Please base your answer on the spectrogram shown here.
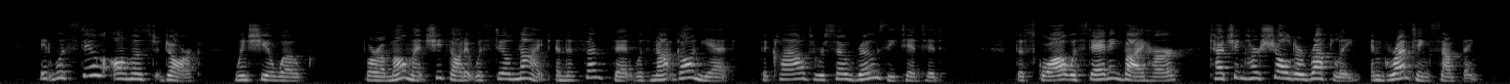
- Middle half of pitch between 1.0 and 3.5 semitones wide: No, wide, 5.5 semitones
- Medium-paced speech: Yes, average, 170 wpm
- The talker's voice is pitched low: No, high, 220 Hz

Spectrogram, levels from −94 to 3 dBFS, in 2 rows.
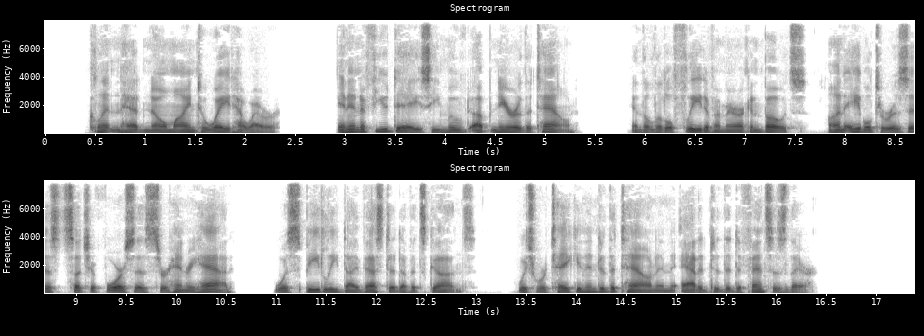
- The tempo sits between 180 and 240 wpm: Yes, average, 185 wpm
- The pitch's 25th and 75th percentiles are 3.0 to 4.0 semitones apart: Yes, average, 3.6 semitones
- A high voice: No, low, 105 Hz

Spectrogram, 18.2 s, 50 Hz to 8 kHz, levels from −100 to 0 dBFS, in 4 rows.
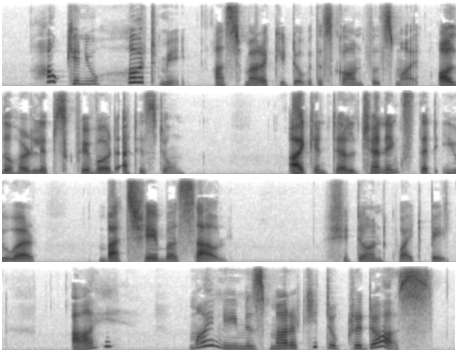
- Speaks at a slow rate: Yes, slow, 120 wpm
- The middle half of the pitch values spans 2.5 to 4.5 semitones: Yes, average, 4.0 semitones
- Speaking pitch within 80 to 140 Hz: No, high, 215 Hz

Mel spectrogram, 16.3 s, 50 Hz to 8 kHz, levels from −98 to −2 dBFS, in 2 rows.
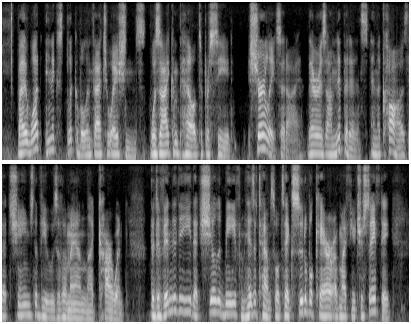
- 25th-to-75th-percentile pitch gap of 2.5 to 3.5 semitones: No, average, 4.7 semitones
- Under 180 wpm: Yes, average, 170 wpm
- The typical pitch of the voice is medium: No, low, 130 Hz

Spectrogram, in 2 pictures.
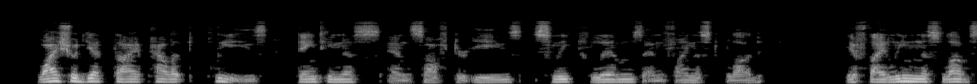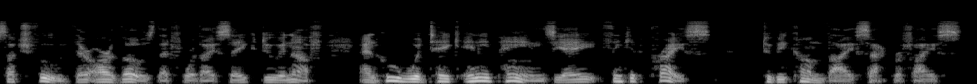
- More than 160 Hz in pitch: No, low, 115 Hz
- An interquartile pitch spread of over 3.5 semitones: Yes, average, 4.4 semitones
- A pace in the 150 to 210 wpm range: No, slow, 135 wpm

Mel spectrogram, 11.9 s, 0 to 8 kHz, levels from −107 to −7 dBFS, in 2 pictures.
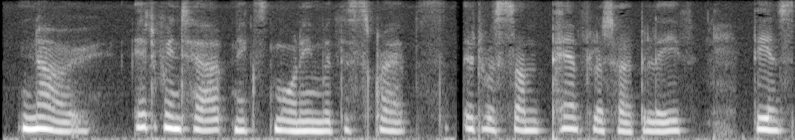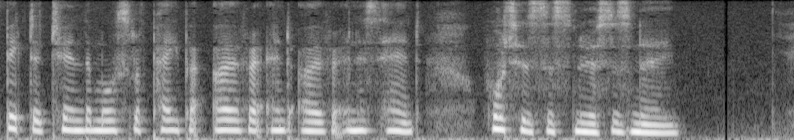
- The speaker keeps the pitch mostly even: Yes, narrow, 2.3 semitones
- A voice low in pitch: No, high, 215 Hz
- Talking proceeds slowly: No, average, 165 wpm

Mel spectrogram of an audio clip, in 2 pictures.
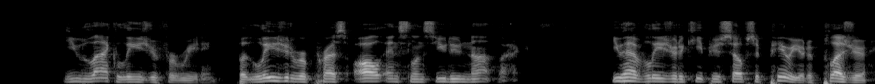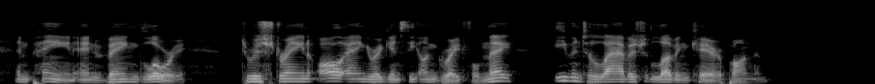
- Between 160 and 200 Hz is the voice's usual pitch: No, low, 125 Hz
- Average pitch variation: Yes, average, 3.8 semitones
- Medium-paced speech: Yes, average, 155 wpm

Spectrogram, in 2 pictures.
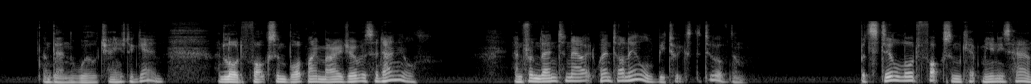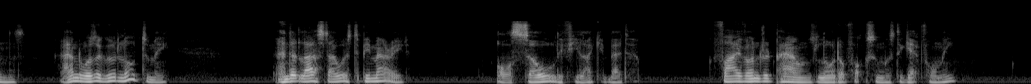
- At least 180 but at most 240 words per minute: Yes, fast, 205 wpm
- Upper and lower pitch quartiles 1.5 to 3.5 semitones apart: No, average, 4.9 semitones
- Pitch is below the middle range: Yes, low, 125 Hz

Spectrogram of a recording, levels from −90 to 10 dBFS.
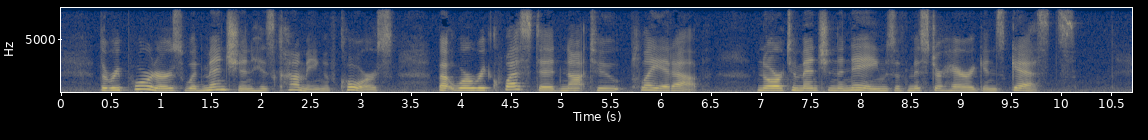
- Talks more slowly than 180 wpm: Yes, average, 140 wpm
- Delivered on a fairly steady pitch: No, average, 3.5 semitones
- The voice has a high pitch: Yes, high, 200 Hz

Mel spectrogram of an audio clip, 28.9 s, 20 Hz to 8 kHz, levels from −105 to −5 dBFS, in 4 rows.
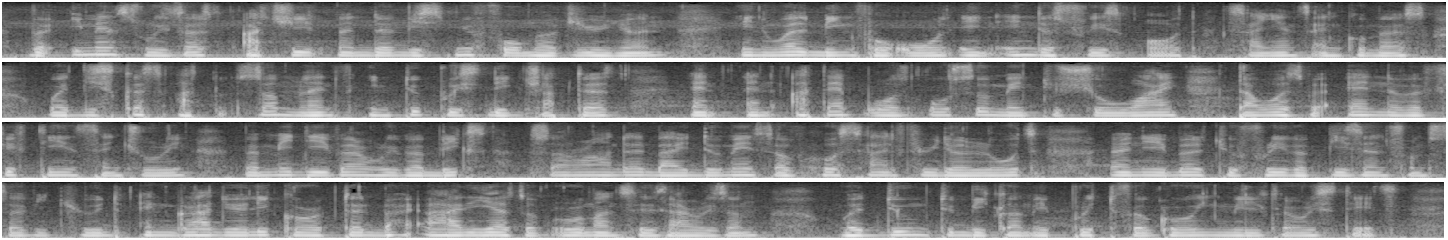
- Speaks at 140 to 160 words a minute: No, average, 170 wpm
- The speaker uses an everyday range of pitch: No, narrow, 1.5 semitones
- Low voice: Yes, low, 115 Hz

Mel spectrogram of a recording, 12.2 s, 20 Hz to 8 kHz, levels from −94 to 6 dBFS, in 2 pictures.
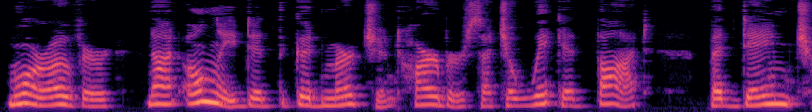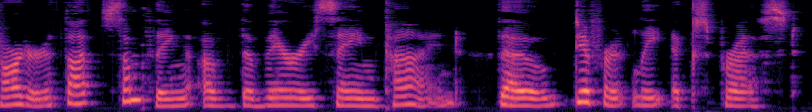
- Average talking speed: No, slow, 125 wpm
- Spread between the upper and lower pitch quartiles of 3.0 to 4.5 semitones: Yes, average, 3.5 semitones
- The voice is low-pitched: No, high, 200 Hz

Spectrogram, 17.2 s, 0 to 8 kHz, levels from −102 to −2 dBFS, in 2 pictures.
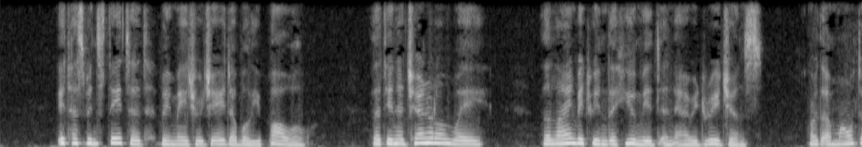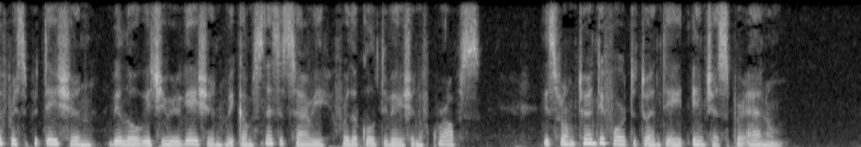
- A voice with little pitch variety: No, average, 4.1 semitones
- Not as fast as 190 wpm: Yes, average, 155 wpm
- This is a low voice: No, high, 190 Hz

